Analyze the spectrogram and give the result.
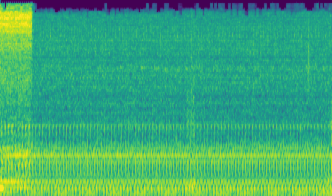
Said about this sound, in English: At this point, we can turn the machine on.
